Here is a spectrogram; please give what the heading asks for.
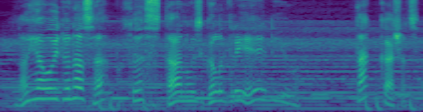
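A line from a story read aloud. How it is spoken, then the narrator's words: Soft laughter, woman. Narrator (Russian): Она тихо смеется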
